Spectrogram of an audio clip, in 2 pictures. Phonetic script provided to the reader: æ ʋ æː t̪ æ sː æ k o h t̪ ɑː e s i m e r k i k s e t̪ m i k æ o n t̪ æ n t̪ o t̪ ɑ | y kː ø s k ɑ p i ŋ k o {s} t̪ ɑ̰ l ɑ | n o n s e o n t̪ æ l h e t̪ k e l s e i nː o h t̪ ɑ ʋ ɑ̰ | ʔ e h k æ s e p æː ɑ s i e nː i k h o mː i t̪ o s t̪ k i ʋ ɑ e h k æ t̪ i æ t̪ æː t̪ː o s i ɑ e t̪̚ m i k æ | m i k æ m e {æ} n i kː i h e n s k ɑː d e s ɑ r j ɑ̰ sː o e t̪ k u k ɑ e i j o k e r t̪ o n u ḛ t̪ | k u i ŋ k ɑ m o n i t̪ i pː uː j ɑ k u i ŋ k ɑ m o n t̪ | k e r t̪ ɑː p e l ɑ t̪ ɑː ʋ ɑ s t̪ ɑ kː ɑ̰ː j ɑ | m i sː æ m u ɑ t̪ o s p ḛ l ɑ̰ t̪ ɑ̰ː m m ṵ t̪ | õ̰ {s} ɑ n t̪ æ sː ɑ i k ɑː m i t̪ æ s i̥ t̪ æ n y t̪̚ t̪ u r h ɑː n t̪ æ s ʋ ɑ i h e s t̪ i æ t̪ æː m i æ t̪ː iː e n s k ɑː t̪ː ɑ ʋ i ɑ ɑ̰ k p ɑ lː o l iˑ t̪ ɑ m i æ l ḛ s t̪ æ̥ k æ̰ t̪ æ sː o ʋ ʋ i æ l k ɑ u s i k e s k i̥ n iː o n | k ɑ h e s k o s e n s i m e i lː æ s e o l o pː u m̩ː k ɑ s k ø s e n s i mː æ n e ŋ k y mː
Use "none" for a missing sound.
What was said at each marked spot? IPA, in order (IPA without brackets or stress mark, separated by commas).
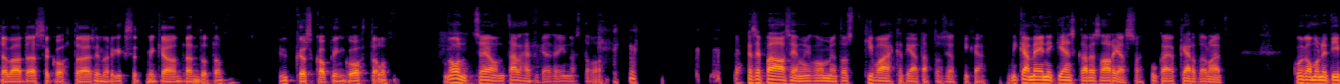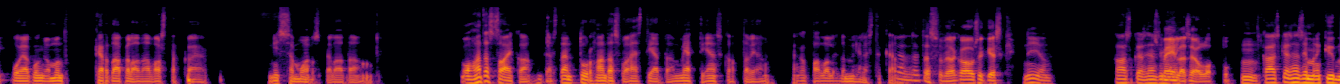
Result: h, i, h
